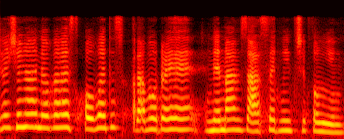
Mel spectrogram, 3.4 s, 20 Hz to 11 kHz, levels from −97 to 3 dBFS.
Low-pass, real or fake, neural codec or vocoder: 7.2 kHz; fake; codec, 16 kHz, 0.5 kbps, FreqCodec, larger model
